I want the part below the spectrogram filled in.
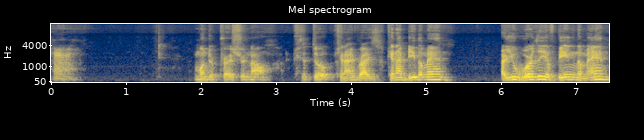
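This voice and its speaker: Long, frequent pauses break up the speech of a man whose fairly high-pitched voice carries vocal fry. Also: ordinary pitch variation, moderate pace. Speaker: live stream host. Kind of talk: casual live stream talk.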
